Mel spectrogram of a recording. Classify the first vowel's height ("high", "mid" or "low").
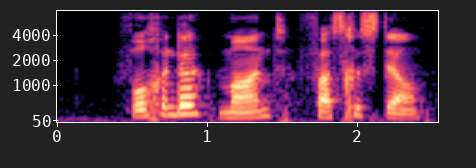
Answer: mid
